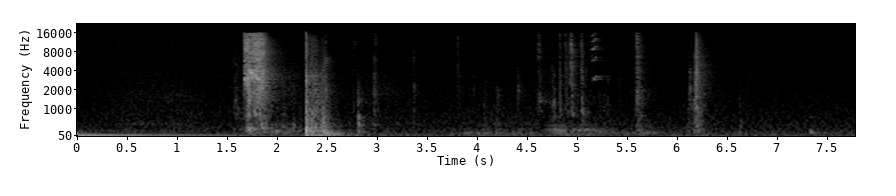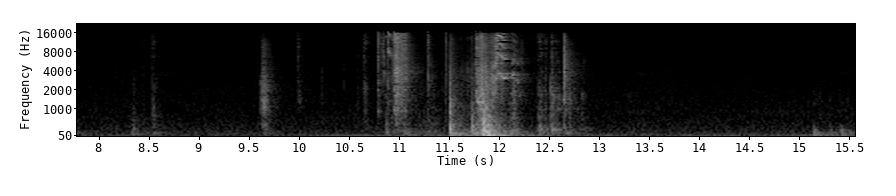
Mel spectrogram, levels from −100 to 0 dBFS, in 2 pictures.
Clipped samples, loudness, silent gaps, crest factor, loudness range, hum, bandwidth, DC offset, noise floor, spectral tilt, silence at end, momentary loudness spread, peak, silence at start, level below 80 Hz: under 0.1%; -40 LUFS; none; 32 dB; 22 LU; none; 16 kHz; under 0.1%; -78 dBFS; -3 dB/octave; 0.1 s; 27 LU; -16 dBFS; 0 s; -52 dBFS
